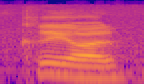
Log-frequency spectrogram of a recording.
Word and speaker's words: Creole: How do you pronounce Creole the right way? Creole. There you go. Creole. Roll your R's.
